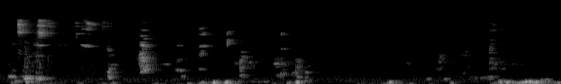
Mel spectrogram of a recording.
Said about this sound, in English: What do I hear? A dog. Honestly, I feel like I hear Darby. Is Darby here? I can't see her!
